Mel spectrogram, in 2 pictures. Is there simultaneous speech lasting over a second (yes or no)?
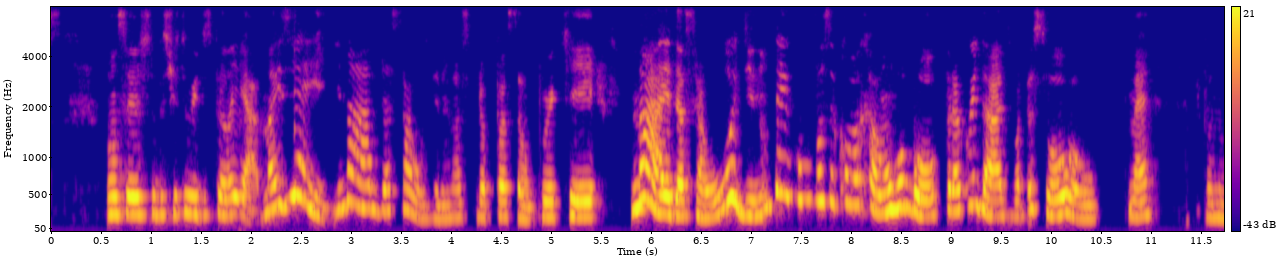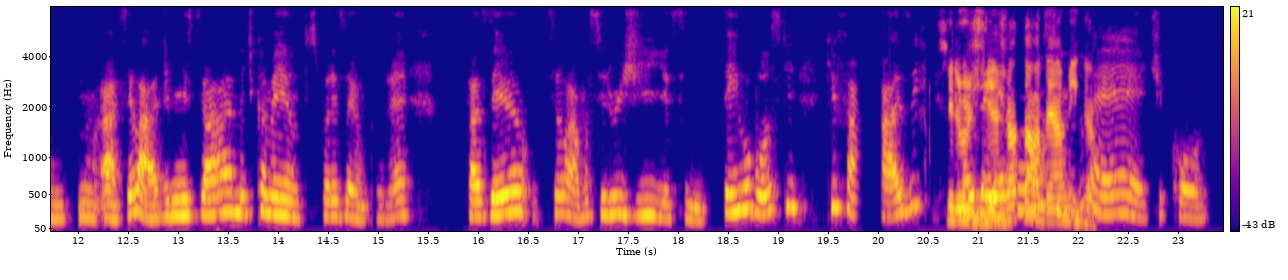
yes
